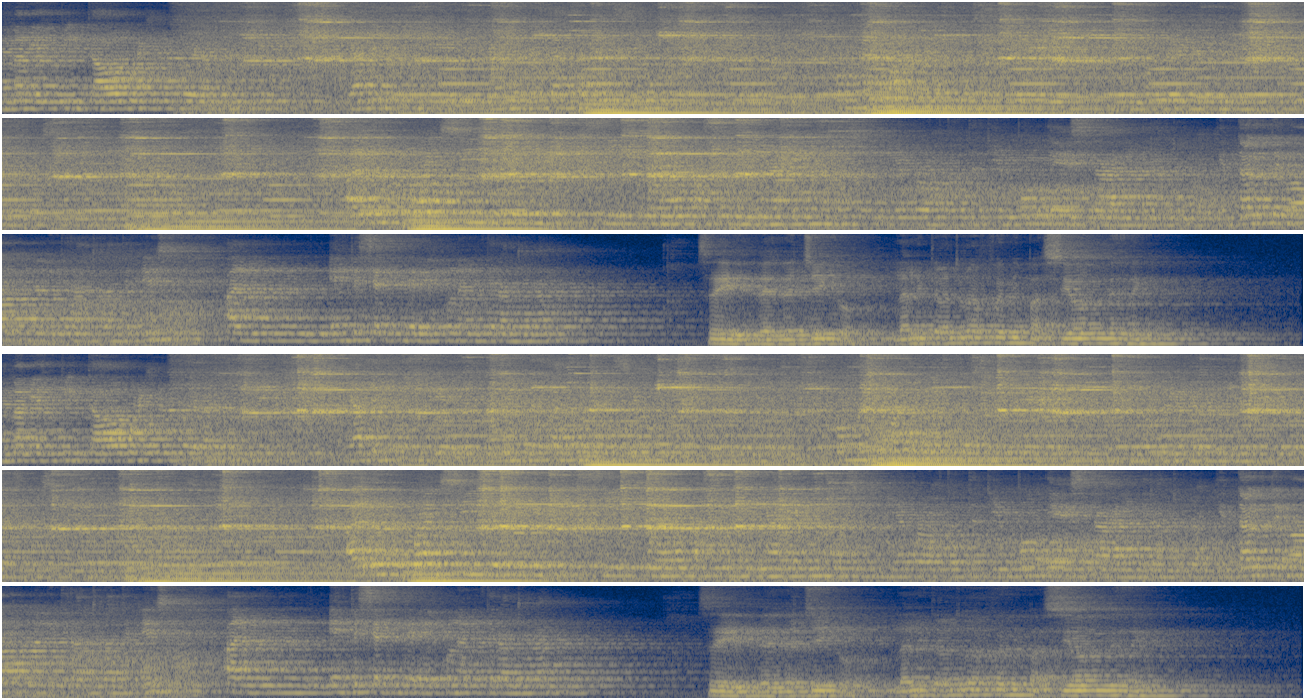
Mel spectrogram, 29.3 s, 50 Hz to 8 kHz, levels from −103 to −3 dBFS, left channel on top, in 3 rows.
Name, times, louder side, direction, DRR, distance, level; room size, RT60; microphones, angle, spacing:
voice 1, 0.0-2.3 2.5-23.7, equal, 15° right, -7 dB, 2.7 m, -31 dB
sound 1, 1.2-16.1, right 2 dB, 65° right, 3.4 m, -27 dB
Ocean, 2.7-21.0, equal, 35° right, 2.7 m, -40 dB
sound 2, 2.9-13.7, left 1 dB, 30° left, 1.8 m, -28 dB
voice 2, 24.8-25.9 26.2-28.1, equal, 50° left, -1 dB, 1.9 m, -31 dB
14.5 x 5.3 x 9.1 m, 2.4 s
head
